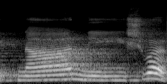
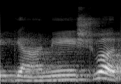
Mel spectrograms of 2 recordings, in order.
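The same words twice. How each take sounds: First: Dnyaneshwar pulled apart to show the joined vowel. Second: Said in the usual way. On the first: Shown as a demonstration. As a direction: stretch the ને in Dnyaneshwar. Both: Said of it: "ઈ કાઢીને એમાં એક માત્ર".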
